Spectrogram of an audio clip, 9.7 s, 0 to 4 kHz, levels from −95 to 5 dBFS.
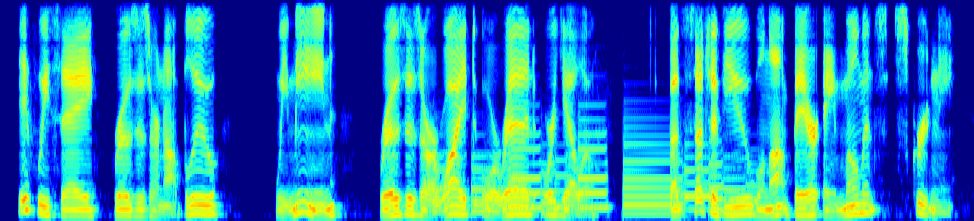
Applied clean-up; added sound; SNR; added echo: none; Piano; 8 dB; none.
